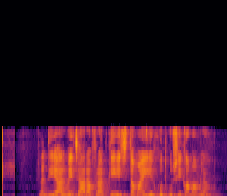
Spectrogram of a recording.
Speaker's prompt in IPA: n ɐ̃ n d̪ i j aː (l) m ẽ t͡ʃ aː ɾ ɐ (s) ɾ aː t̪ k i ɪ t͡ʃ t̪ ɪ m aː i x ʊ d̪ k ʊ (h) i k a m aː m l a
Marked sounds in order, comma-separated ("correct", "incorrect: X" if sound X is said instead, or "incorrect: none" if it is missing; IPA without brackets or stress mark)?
correct, incorrect: f, incorrect: ʃ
